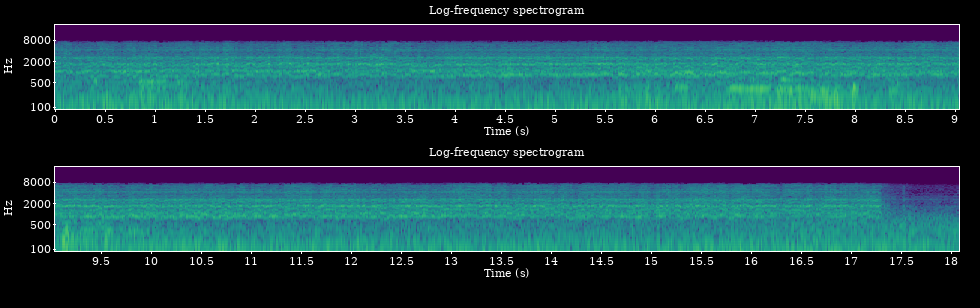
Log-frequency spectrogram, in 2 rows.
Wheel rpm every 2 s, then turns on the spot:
90, 100, 110, 110, 110, 110, 110, 110, 50.
none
